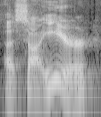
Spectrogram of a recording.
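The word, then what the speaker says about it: שָׂעִיר: Now, what's wild in the Hebrew, that word there in the Hebrew, okay, is satire, pronounced sa'ir, okay, and you know what it means?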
